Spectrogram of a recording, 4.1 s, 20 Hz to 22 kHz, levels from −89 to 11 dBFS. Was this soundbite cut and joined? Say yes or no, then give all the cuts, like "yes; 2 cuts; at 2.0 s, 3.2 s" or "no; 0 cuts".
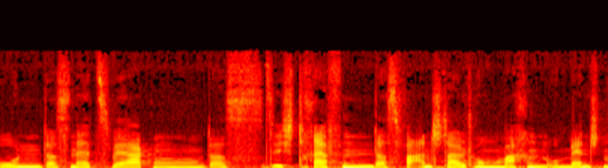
yes; 1 cut; at 1.8 s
